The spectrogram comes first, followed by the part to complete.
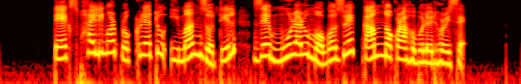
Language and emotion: Assamese, angry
